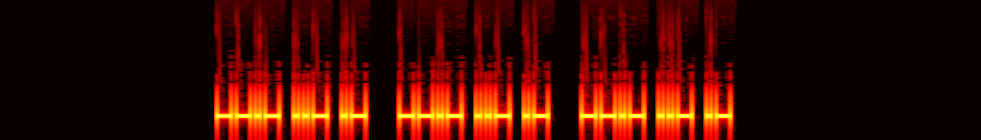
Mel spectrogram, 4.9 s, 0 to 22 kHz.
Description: Morse code, heard as a keyed tone, about 48 wpm, 700 Hz. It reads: QUA QUA QUA
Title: Q-Codes Repeated 3x 50wpm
